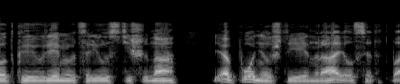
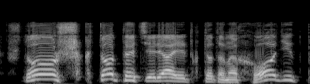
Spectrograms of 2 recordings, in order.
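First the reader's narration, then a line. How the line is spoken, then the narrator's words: Shouted. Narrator (Russian): прокричала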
